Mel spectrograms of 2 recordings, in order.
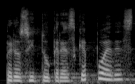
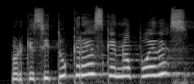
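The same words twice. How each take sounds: First: Much lower and softer, settled and falling. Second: Pitched higher, rising doubtful tone; raised questioning. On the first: Preacher answering doubt, low and softly assured. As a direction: drop down into quiet conviction. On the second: Preacher voicing the doubter, higher and rising. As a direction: lift the voice as if doubting. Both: Shown as a demonstration.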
